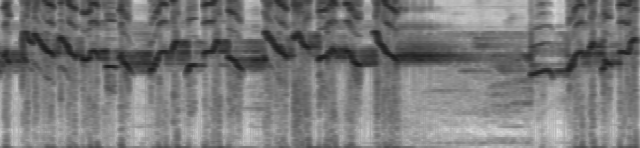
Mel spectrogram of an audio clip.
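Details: Oriental white-eye, song played to train caged birds: quick high chattering and looping whistles, fading to near silence for about a second before resuming.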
